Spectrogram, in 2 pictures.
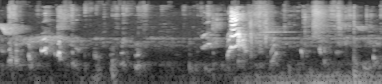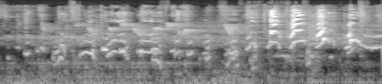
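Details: Indian Pariah Dog puppies at feeding time with their free-roaming stray mother; one puppy cries for her attention. Thin high whimpers and squeaks come in irregular bursts, growing denser after a loud thump near the three-second mark, over low rumbling background noise.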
